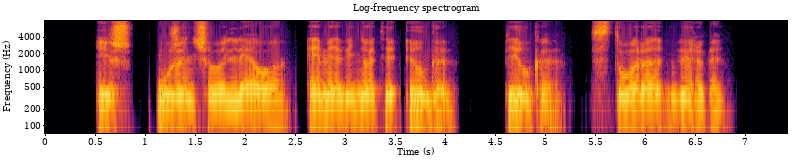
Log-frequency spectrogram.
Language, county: Lithuanian, Klaipėda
